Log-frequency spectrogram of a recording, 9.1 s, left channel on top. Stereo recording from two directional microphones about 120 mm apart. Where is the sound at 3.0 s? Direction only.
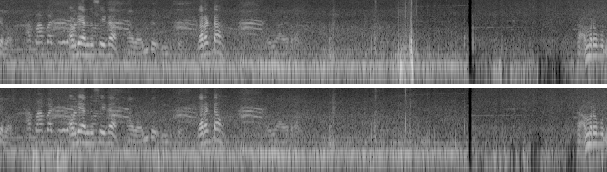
35° right (ahead or behind).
